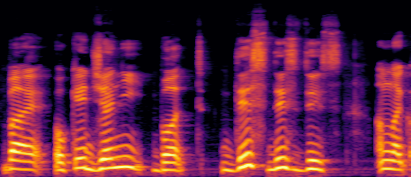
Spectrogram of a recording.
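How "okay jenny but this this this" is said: lightly voiced Middle Eastern accent of a dad; a hint of dad's Middle Eastern accent. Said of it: "with his accent".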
